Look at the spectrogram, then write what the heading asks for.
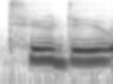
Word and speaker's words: TeuxDeux: If you're someone that gets overwhelmed by that, I highly recommend the To Do app. It's spelled TEUXDEUX app.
